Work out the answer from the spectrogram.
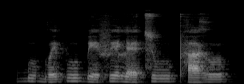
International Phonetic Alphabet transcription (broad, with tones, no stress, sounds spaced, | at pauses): ɓ u˦ ɡʷ e˨˦ p u˦ ɓ e˨ f ɪ˦ l ɛ˨ t͡s uː˦ pʰ a˨ ɣ ʊ˦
